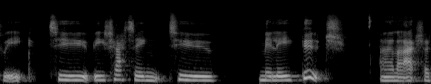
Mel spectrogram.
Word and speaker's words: Millie Gooch: So I'm really excited this week to be chatting to Millie Gooch. And actually, I checked with Millie beforehand. I've pronounced her name right.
